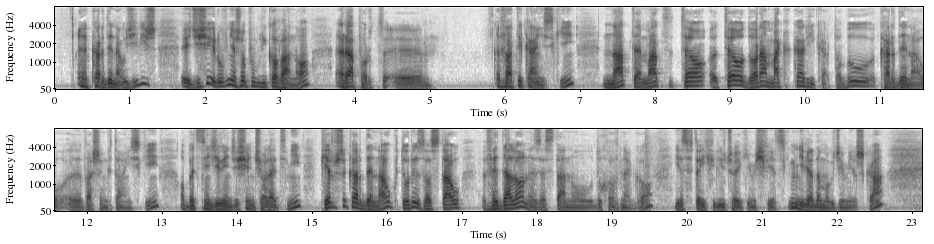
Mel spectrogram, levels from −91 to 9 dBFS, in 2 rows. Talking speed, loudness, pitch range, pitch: 95 wpm, -16 LUFS, 90-145 Hz, 120 Hz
